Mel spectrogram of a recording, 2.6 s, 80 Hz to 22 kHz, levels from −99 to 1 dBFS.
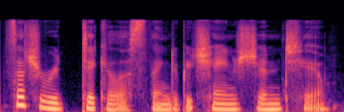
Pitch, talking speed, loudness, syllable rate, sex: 170 Hz, 185 wpm, -19 LUFS, 5.5 syllables/s, female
